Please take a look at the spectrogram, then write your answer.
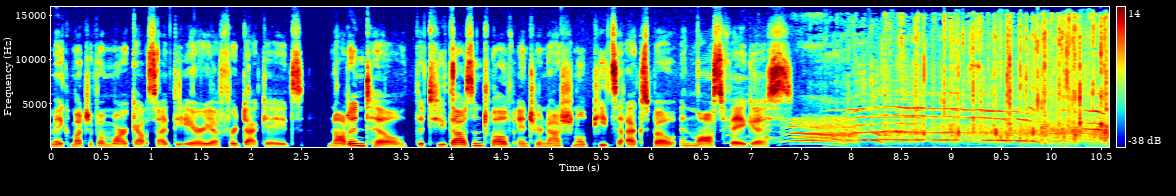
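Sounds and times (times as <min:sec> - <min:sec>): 
speech: 0:00.0 - 0:07.6
crowd whooping and shouting: 0:07.2 - 0:10.5
crowd clapping: 0:07.9 - 0:10.5.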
